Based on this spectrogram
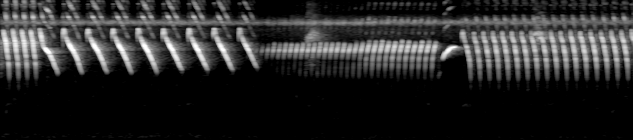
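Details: Canary singing for post-molting recovery: repeated descending whistled notes about four per second, then a level rolling trill, a short upward slur and a long rapid pulsed tour to the end.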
